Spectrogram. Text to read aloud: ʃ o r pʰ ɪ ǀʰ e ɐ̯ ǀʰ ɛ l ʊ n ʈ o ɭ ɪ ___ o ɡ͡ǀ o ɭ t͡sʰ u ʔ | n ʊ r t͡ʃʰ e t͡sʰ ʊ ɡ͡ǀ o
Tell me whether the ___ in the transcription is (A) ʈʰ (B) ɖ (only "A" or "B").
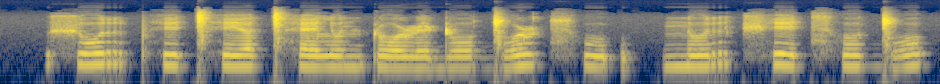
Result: B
